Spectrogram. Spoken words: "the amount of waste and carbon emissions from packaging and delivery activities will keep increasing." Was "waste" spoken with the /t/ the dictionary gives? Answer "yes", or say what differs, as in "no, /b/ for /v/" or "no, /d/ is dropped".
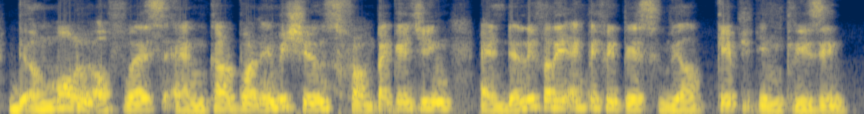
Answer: no, /t/ is dropped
